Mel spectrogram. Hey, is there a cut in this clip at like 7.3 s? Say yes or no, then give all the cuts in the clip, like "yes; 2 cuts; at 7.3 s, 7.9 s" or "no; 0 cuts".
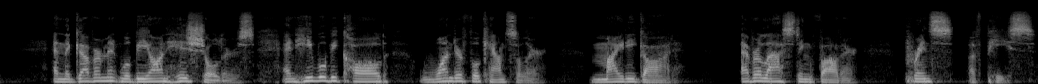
no; 0 cuts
